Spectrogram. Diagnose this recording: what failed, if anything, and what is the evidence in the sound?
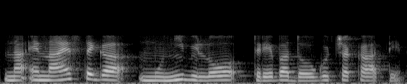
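Nothing failed; the telephone-band speech sounds intact.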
